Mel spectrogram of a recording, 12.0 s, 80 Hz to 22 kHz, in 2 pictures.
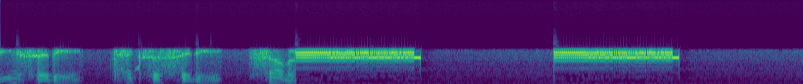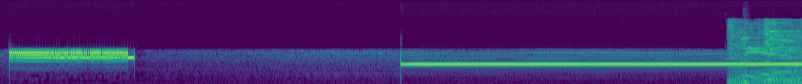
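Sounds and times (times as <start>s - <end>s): warbling digital data tones: 4.2s - 5.1s, 6.1s - 7.1s.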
